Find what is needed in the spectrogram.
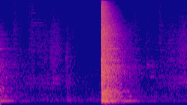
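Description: A big kitchen knife hacking into the top of a young coconut: one sharp chop about a second in, with the fading tail of the previous chop at the start.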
